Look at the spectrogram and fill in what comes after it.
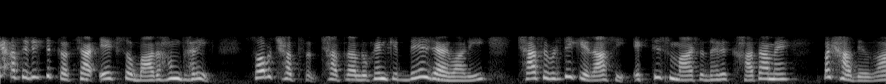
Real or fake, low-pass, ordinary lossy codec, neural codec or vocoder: fake; 3.6 kHz; none; codec, 16 kHz, about 1 kbps, DyCAST, with the encoder's durations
